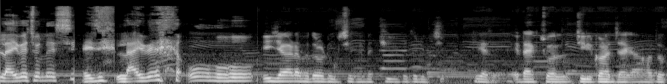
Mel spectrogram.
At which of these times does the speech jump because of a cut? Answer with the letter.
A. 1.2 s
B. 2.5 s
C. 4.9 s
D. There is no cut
B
